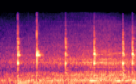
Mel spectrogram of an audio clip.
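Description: Sharp ticking clicks, about two or three a second and slightly irregular, over a low steady hum.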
